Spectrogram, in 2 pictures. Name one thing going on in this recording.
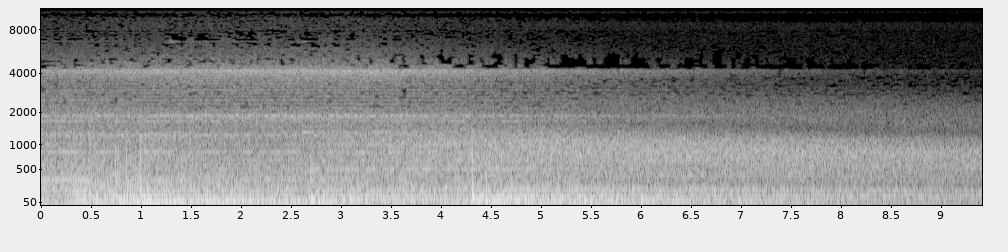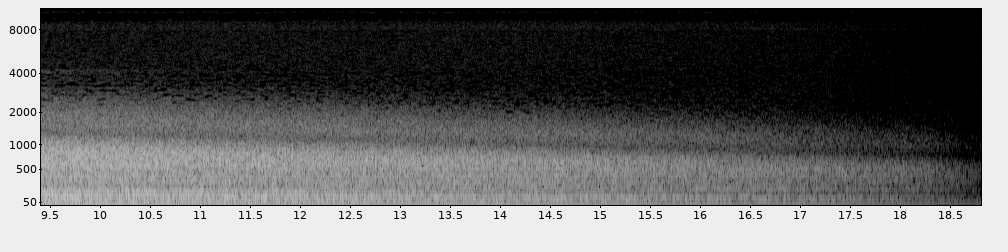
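Synthesizer music plays in a wide, lush wash and slowly fades out.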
